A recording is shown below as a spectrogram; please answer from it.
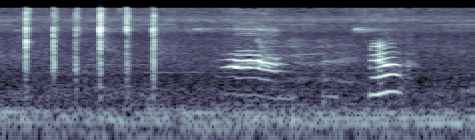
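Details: Domestic cat stuck after climbing fast and unable to get down, giving two drawn-out, wavering meows about a second apart, preceded by a run of sharp ticking clicks, over a steady low hum.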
